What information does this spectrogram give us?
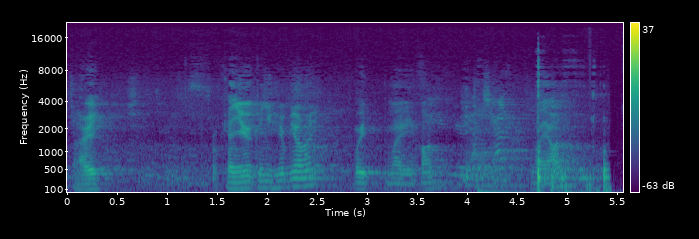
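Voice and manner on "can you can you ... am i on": normal talking voice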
